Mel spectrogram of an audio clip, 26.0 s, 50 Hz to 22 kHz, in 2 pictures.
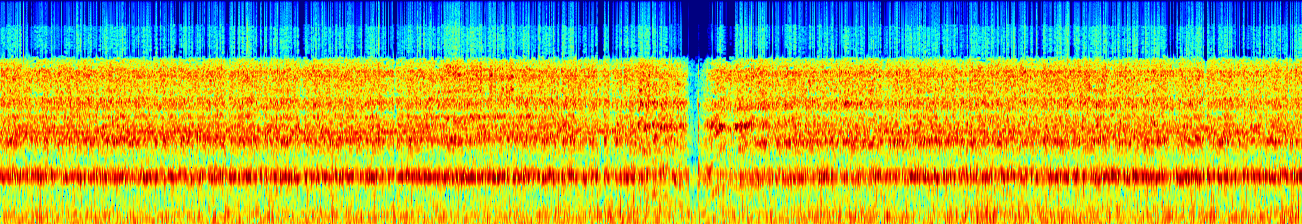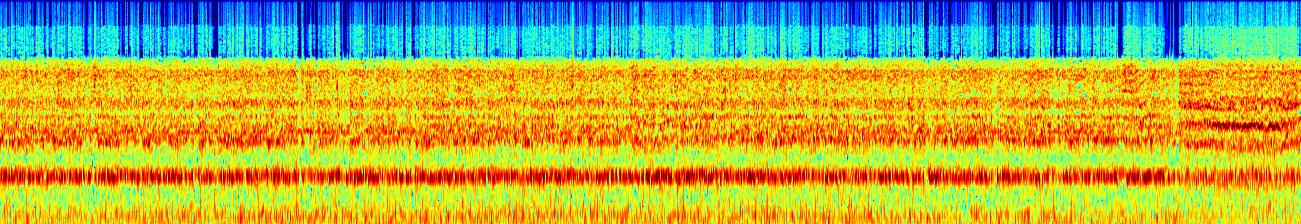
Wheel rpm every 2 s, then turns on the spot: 230, 230, 230, 170, 220, 230, 230, 230, 230, 230, 230, 240, 220.
none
